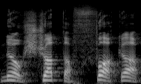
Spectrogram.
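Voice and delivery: retold forceful order. Pointing at the man on the phone, loud forceful order. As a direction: hit each word of the order firmly.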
